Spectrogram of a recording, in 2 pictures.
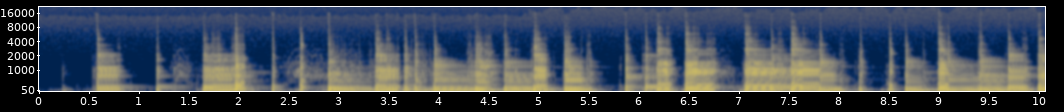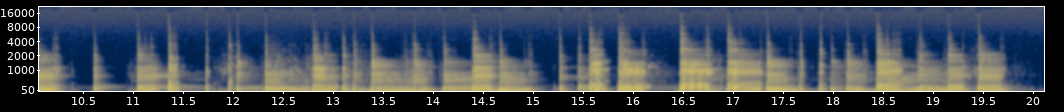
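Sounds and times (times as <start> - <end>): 
slap tone through Peavey stock bridge pickup: 0.6 - 19.9.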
